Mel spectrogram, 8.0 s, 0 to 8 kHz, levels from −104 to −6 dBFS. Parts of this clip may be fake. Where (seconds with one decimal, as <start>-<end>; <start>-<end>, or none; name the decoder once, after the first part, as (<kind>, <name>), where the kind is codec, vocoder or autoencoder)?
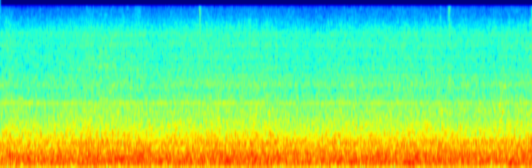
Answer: none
